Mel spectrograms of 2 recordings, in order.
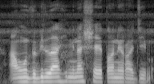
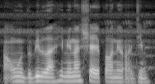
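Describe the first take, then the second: No difference in how they are said.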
